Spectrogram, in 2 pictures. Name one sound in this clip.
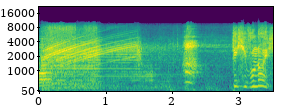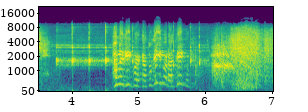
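A young woman cries out in fright, close by.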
